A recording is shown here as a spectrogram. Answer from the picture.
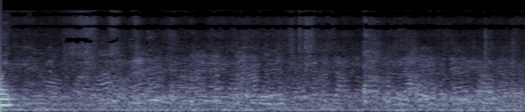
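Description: Quiet background chatter of several people talking, with no single voice up front.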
